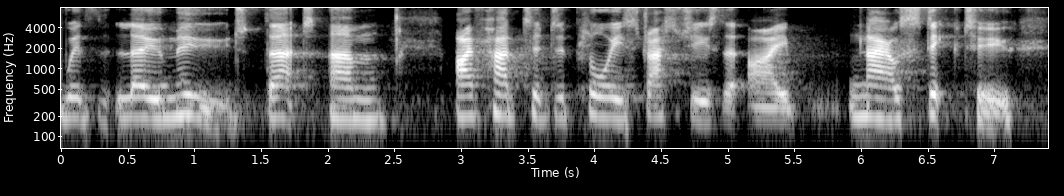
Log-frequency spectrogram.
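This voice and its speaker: A woman speaks very slowly at a medium pitch with ordinary pitch variation. Her tone is bright and sharp, with vocal fry. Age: 60s. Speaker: executive coach. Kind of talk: interview.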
